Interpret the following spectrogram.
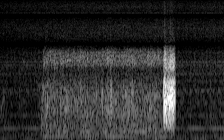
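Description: A fuse blowing: a steady fizzing hiss for just over a second, ending in a short louder burst that cuts off suddenly.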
